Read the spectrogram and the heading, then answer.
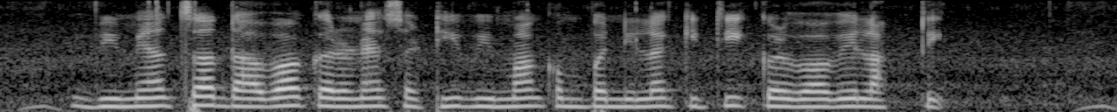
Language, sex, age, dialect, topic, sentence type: Marathi, female, 18-24, Standard Marathi, banking, question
